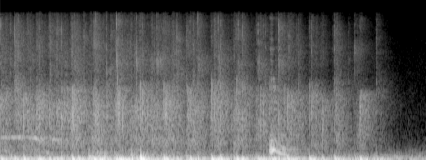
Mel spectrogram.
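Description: An audience applauds with dense, steady clapping that holds for about five seconds, with a brief voice or whoop partway through, before the clapping thins and fades out.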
